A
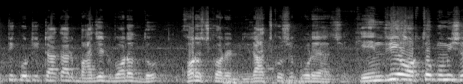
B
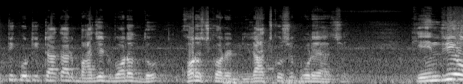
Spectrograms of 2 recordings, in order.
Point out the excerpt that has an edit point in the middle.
A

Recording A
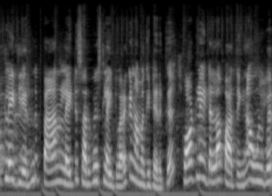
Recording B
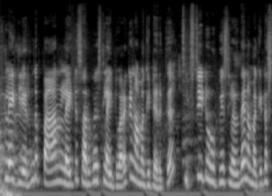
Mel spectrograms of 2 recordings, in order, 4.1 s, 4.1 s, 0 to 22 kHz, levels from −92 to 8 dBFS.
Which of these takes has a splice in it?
B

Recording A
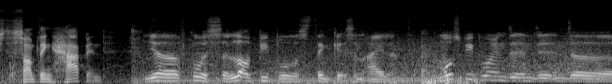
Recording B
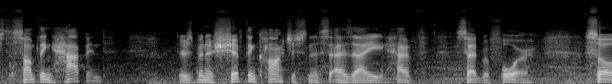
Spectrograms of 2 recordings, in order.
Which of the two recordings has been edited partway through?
A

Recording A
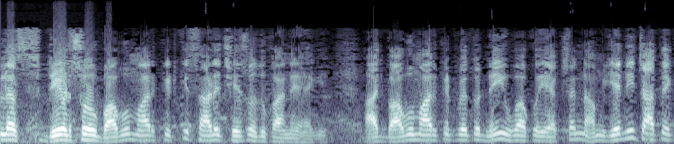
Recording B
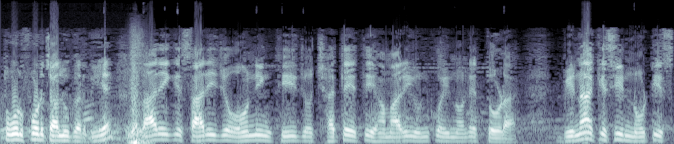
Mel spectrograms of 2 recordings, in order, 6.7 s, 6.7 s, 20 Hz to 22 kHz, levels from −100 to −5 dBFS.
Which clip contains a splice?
B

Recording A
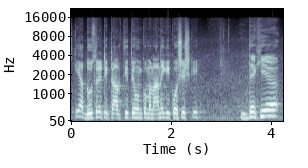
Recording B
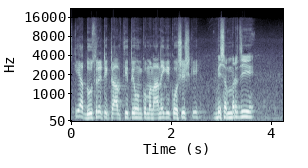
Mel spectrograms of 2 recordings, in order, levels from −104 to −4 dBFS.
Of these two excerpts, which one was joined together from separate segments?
B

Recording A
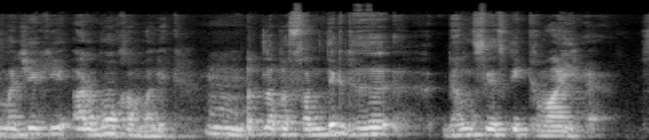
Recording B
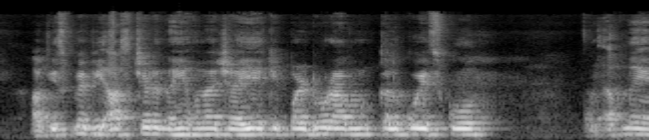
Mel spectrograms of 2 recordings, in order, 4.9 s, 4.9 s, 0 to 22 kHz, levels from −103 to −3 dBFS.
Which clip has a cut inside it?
A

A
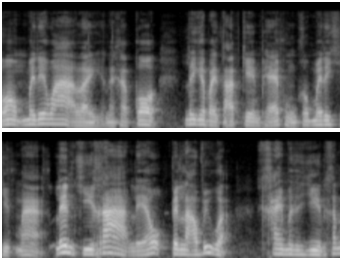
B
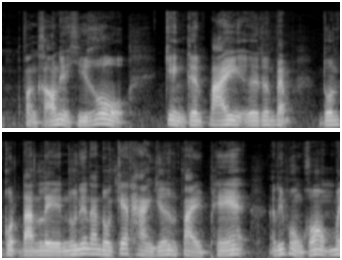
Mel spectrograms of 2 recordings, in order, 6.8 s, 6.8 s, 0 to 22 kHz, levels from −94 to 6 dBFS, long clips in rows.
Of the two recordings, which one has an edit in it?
A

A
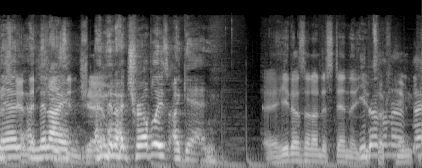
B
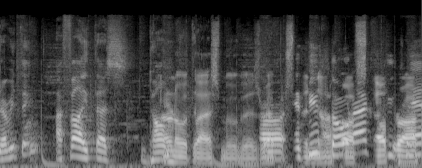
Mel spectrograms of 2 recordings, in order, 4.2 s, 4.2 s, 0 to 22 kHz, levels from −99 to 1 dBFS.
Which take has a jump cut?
B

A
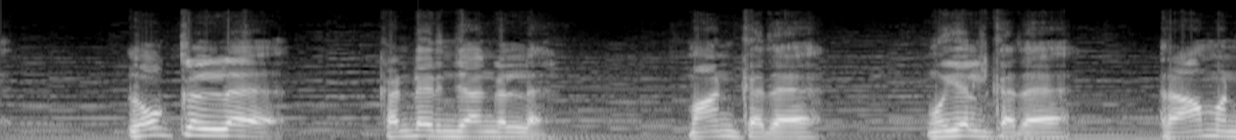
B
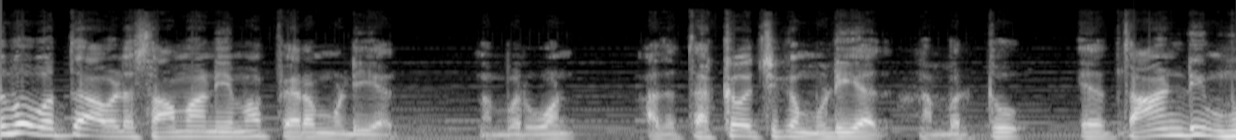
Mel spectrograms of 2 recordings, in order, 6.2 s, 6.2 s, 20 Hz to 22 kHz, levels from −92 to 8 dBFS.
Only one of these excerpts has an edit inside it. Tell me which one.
B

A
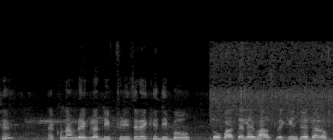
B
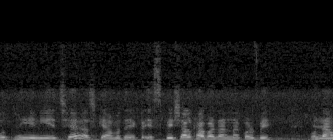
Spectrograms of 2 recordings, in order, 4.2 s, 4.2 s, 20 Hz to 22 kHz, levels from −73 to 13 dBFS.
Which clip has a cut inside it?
A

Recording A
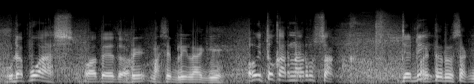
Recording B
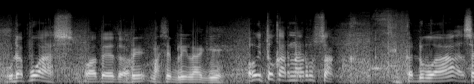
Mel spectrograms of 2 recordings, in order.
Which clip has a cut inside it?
B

